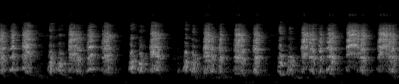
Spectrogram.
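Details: Hunting chukar partridge giving harsh, rapid chuk notes in quick bursts, several bursts each second, repeated in a steady rhythmic series across the whole stretch.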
